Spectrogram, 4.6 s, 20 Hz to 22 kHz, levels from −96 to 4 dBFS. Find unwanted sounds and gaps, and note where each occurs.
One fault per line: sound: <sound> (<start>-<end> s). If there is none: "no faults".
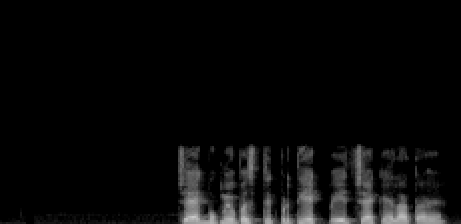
no faults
